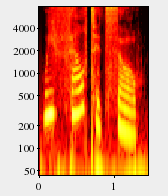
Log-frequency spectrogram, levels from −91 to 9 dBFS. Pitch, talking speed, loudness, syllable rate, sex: 240 Hz, 165 wpm, -15 LUFS, 3.2 syllables/s, female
